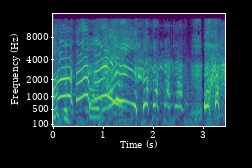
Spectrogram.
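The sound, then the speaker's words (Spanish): A voice lets out a loud, exaggerated mock scream, high and wavering with swooping pitch, in a few drawn-out bursts over about three seconds, with a laughing quality mixed in, imitating a chef screaming after cutting his finger while slicing tomato. “¿Cómo, ¿Cómo gritó cuando se cortó el dedo el chef?”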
